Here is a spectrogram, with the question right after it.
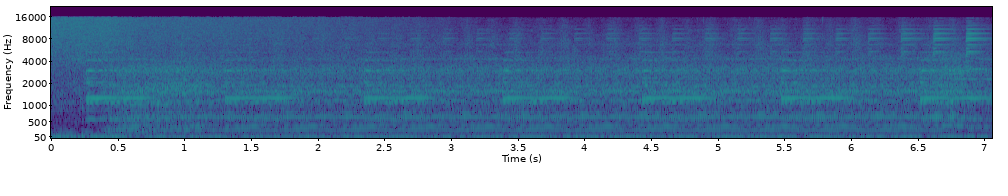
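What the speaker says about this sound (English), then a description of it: "blow your last long whistle through the crossing grade" The steam whistle of the SP&S Northern 701 locomotive sounds at a grade crossing on Marias Pass in Train Simulator 2017, with steady multi-tone blasts held over the constant rumble of the moving train.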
